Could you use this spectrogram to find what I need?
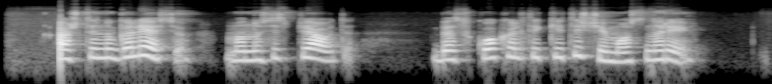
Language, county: Lithuanian, Vilnius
